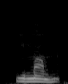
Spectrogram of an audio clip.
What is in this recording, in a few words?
"imam", Roon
